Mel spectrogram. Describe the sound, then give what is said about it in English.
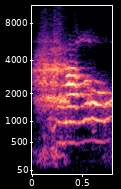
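A pet cat gives a single drawn-out meow, fairly loud, with a wavering, slightly rising-then-falling pitch lasting just under a second, with no talking over it. “i'm sorry my cat is crying i'm quite sure you can hear that”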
